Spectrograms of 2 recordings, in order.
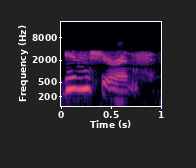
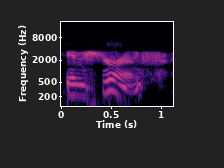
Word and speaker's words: insurance: He said insurance, and I say insurance. How do you pronounce the word? – Insurance. – So you have the emphasis on the second syllable. – Uh-huh. – Well, a lot of people use insurance, the emphasis on the first syllable.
